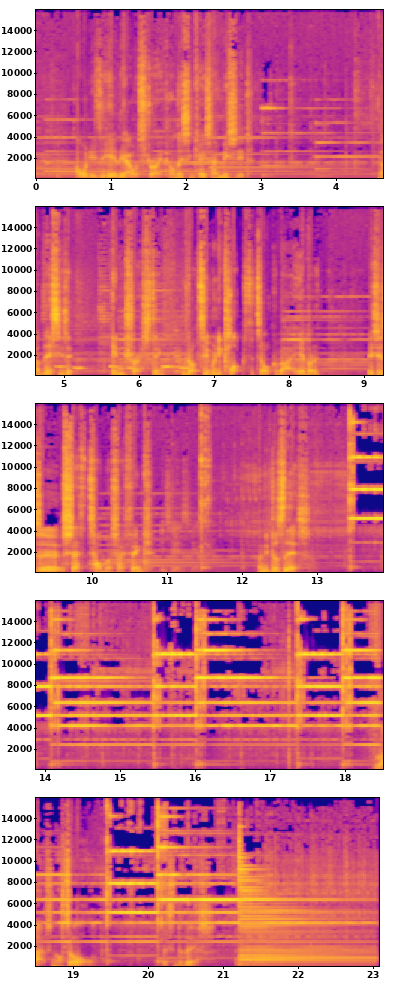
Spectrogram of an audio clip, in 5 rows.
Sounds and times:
Speech: 0.6s - 3.0s, 4.6s - 8.5s, 18.4s - 19.4s, 20.3s - 20.8s.

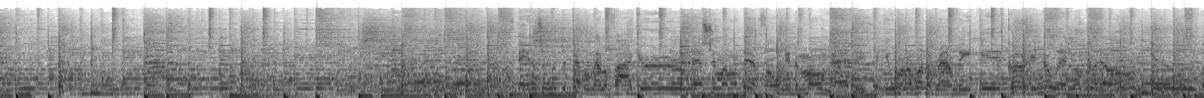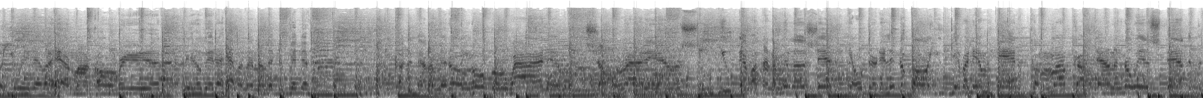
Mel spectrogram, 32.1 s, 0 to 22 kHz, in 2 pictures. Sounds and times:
Music: 0.0s - 32.0s.

